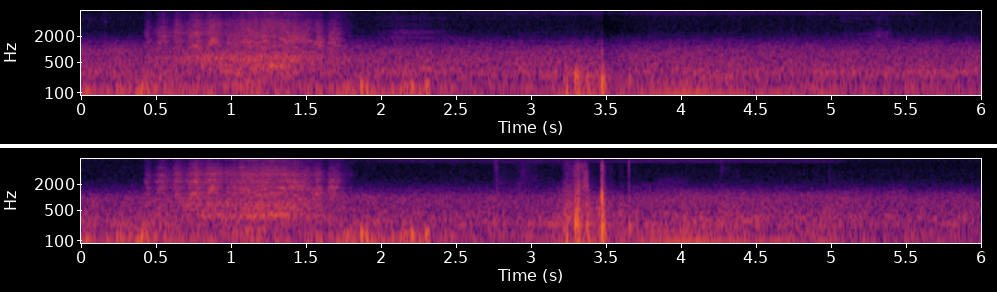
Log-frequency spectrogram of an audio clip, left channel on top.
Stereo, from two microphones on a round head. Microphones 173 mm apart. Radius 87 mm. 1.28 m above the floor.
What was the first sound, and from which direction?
A squeak, 30° right (ahead or behind).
